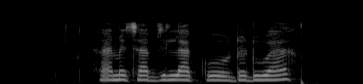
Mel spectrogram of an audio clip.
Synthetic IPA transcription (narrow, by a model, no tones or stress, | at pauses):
ramesap̚d͡zilːakoɖʌɽuwa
